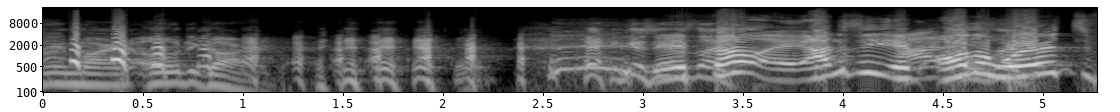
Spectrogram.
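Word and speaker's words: Ødegaard: his name okay hi my name is martin erdogan but you can call me martin odegar okay oh the guy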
